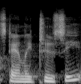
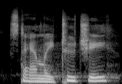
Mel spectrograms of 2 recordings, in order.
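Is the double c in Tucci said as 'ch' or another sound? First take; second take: other; ch. First: The double c does not sound like 'ch'. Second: The double c sounds like 'ch'. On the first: The speaker calls it wrong. "and not" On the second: The speaker calls it right. "Stanley Tucci is pronounced"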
